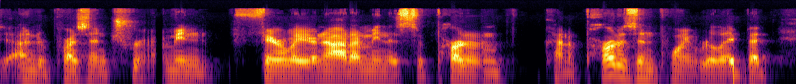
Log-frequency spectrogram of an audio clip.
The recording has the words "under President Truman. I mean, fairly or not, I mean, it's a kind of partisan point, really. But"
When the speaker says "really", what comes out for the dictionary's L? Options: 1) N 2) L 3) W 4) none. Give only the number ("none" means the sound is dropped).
2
